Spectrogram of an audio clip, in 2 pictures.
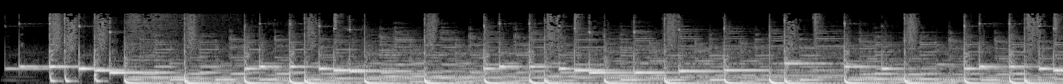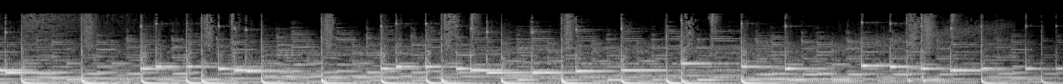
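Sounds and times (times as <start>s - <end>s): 
new iPhone ringtone: 0.0s - 21.2s.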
